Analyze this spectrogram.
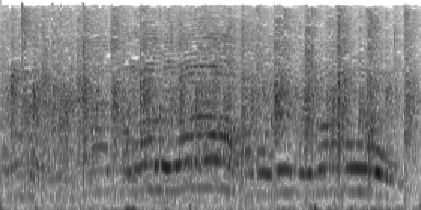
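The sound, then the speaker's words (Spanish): Football crowd ambience from Punta Umbría home fans during a tense playoff match against Ayamonte: a steady, dense din of clapping and many voices, with sustained, wavering chant-like tones rising above the roar throughout. “Ahí vemos el sonido ambiental que se viene arriba, el público de Punta Umbría.”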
